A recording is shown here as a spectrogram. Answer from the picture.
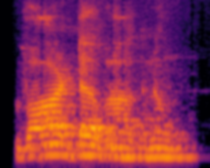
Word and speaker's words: वाडवाग्नौ: अंभो निधौ क्षुभित भीषण नक्र चक्र पाठीन पीठ भय दोलवण वाड्डवाग्नौ। वाड वाड नहीं बोलना, ड के नीचे बिंदी वाला उच्चारण नहीं है, ड डर वाला है, डमरू वाला है।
